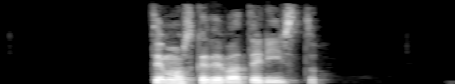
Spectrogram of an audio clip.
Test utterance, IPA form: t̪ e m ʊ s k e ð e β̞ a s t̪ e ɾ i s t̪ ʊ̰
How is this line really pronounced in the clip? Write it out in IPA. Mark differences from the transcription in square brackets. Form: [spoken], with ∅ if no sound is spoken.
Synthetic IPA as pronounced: t̪ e m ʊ s k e ð e β̞ a [∅] t̪ e ɾ i s t̪ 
